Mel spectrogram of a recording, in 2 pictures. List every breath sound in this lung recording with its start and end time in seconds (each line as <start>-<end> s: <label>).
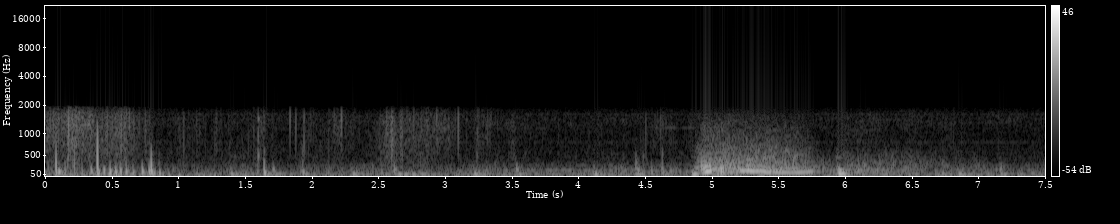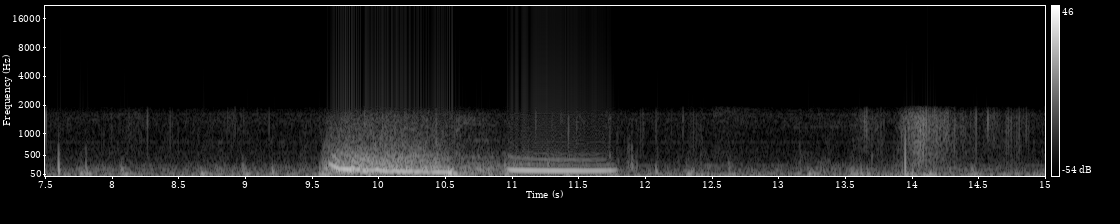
4.82-5.84 s: inhalation
4.82-5.84 s: wheeze
5.90-7.11 s: exhalation
9.50-10.70 s: inhalation
9.50-10.70 s: wheeze
10.74-11.89 s: exhalation
10.74-11.89 s: wheeze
